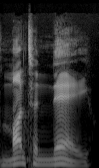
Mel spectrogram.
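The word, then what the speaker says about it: Monte Ne: One of our local news channels had a new anchor in town, and the story was out of Montanay, Arkansas. Montanay, yes. And he referred to it as Monty Northeast.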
